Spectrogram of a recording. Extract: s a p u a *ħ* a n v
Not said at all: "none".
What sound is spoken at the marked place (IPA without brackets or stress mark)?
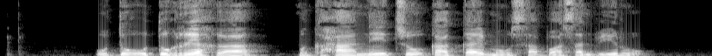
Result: s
